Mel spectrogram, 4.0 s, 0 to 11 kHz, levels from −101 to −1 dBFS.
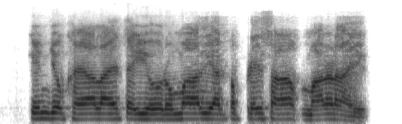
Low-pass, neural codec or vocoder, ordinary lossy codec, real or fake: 7.2 kHz; codec, 16 kHz, 8 kbps, FunCodec, trained on Chinese and English, 25 frames a second; Opus, 16 kbps; fake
